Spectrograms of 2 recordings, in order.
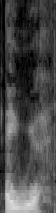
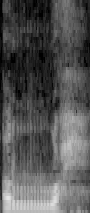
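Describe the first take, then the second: First: The r is said with no trill at all. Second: The r is said with an excessive, long trill. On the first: "আর একদমই বাউন্স না দেওয়া এটাও ভুল।" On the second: "অতিরিক্ত বাউন্স খাবে"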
